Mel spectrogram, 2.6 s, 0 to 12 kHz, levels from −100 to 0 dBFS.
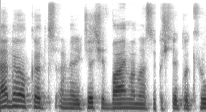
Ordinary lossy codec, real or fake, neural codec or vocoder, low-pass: Opus, 64 kbps; fake; codec, 32 kHz, 1.9 kbps, SNAC; 10.8 kHz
